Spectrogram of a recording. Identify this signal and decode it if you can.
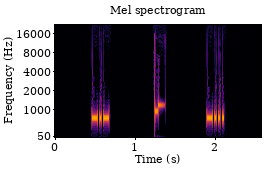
Morse code, heard as a keyed tone, about 50 wpm, 690 Hz. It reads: K B
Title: Single Letter-Number Alt - Rapid-Fire 50wpm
